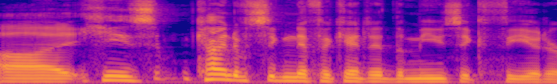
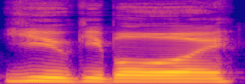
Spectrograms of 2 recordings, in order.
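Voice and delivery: slow, louder, smug drawn-out greeting; Pegasus impression; 7 dB louder, slower than usual. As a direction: purr the name slowly and smugly, a touch of Pegasus. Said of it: "the voice of, uh, Maximilian Pegasus".

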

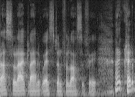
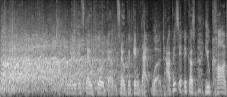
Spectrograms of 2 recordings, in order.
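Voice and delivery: usual speaking voice

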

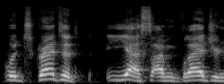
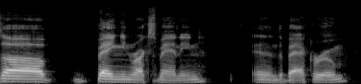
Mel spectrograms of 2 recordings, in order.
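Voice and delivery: normal talking voice

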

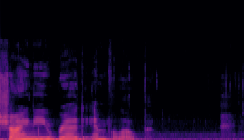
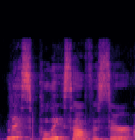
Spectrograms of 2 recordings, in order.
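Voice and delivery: high surprised greeting; lightly exclaimed welcome to the officer; exclaiming; 5 semitones higher than usual. Acted. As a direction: sing out her name in surprise. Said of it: "Amu exclaimed".

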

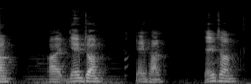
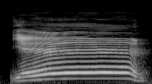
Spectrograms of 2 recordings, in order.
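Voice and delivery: long, high, loud whoop; excited cheer; 11 semitones higher, 6 dB louder than usual. Real, not acted. Streamer hyped for game time, long loud cheer. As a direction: stretch it out as a big high cheer.

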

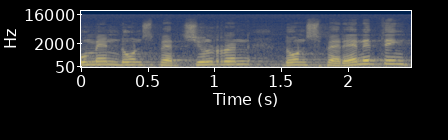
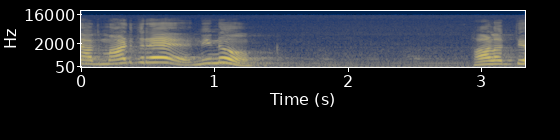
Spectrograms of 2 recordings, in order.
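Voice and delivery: higher, louder, fast voice of God warning; stern warning; 4 semitones higher, 6 dB louder, much faster than usual. Acted. Pastor voicing God warning a sinner, loud and fast. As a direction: bark the warning down from above.

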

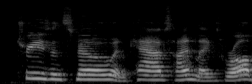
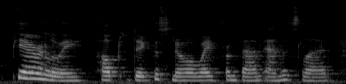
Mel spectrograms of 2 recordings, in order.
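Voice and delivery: plain reading voice

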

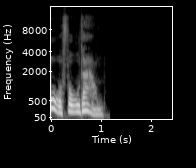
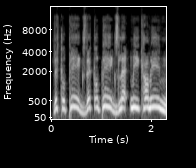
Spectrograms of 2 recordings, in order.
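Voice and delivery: high, raised storybook wolf demand; snarling wolf; 9 semitones higher, 6 dB louder than usual. A narrator's reading. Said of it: "snarled the wolf".

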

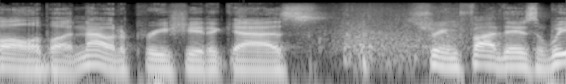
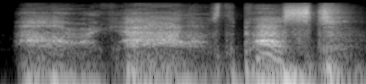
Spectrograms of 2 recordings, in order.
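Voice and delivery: breathless unvoiced whisper; 10 semitones higher, 14 dB quieter than usual. Real, not acted. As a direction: whisper it in awe. Breathless whisper after win.

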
